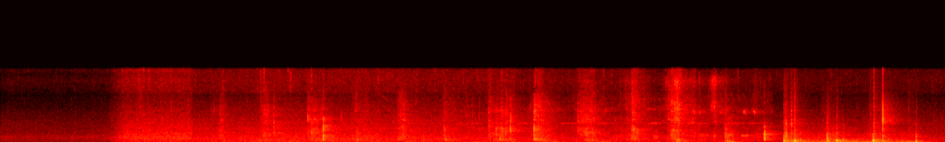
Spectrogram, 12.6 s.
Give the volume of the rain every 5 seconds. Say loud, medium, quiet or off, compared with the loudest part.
loud, loud, medium.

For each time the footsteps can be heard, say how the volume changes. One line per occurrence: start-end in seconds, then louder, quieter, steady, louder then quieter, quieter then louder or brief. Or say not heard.
2.6-12.2 louder.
